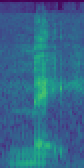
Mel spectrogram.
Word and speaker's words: Me: mainstream calls the May it's me but it's pronounced May okay and what the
